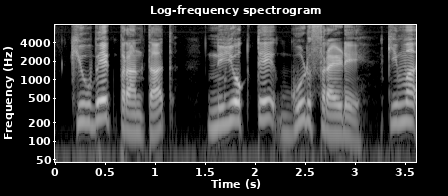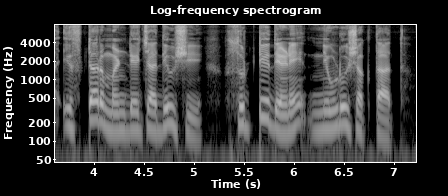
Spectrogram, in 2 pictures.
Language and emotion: Marathi, neutral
